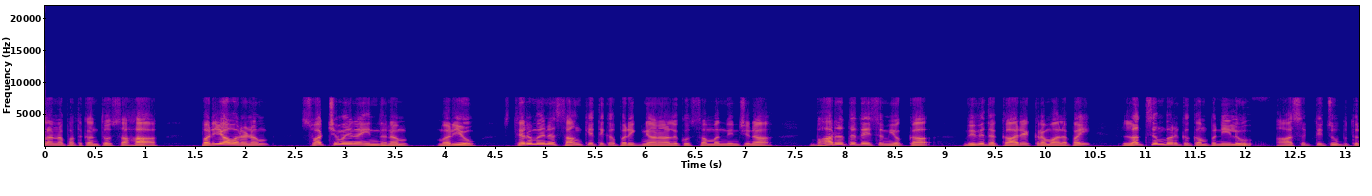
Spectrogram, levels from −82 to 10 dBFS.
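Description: From 11.92 to 12.23 s, bit errors on the ADPCM link cause pops and rough bursts, as about half a percent of flipped bits knock the decoder's step size off.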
